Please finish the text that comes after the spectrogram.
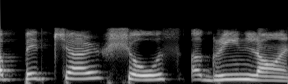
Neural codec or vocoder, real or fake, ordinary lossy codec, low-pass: codec, 16 kHz in and 24 kHz out, 1 kbps, XY-Tokenizer; fake; none; 5.4 kHz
